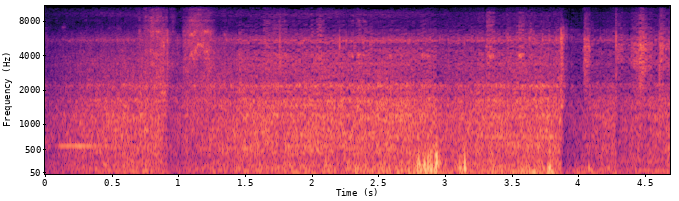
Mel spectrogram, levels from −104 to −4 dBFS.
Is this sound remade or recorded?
recorded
